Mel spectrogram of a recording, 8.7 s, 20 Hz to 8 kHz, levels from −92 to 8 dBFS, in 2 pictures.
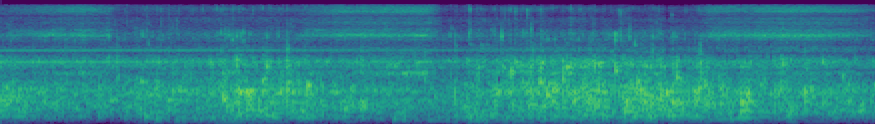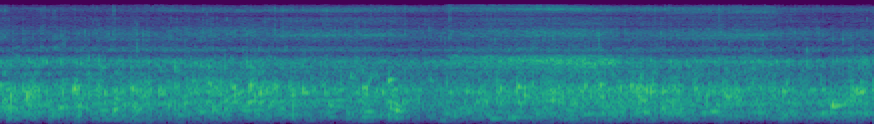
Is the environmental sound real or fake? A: real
